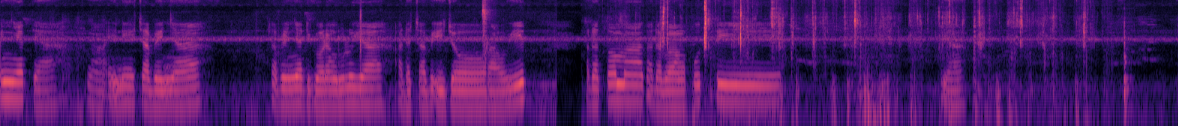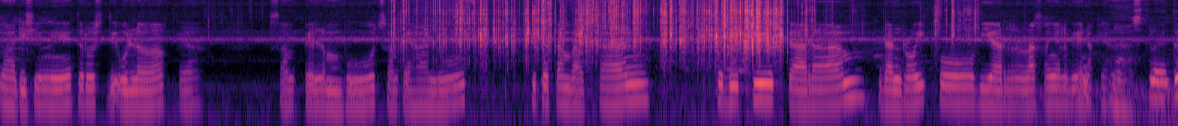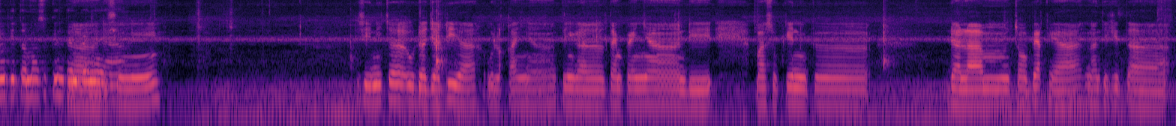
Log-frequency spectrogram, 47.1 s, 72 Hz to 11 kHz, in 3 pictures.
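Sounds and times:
pestle grinding in mortar: 10.2 - 14.7.

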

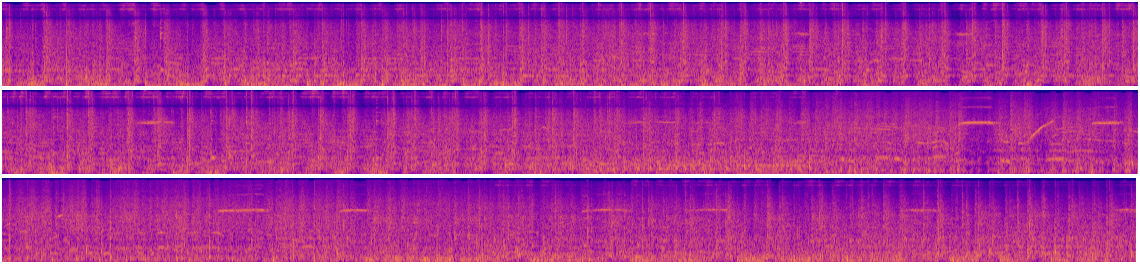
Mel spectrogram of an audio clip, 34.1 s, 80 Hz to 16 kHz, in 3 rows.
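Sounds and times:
percussion group drumming: 0.0 - 34.0
high whistle blasts: 12.6 - 13.2, 16.4 - 18.6, 20.8 - 23.4, 24.8 - 26.5, 28.5 - 30.1, 31.8 - 32.2.

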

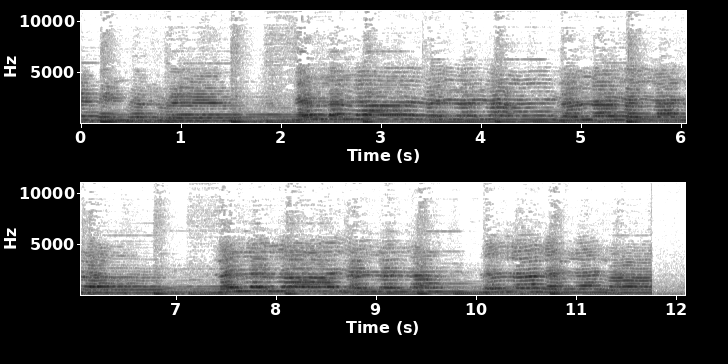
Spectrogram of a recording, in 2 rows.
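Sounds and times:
children singing: 0.0 - 11.8
instrumental backing music: 0.0 - 11.8.

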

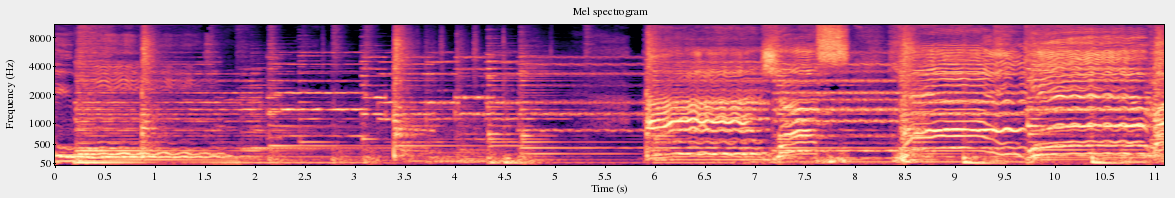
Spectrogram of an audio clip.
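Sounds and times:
gospel voices singing: 0.0 - 2.2, 5.5 - 11.0
deep bass notes: 0.0 - 11.0.

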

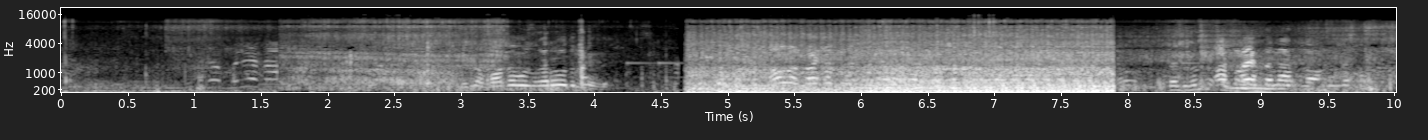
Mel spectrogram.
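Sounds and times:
people talking outdoors: 0.3 - 10.0
truck engine rumbling: 4.7 - 7.9.

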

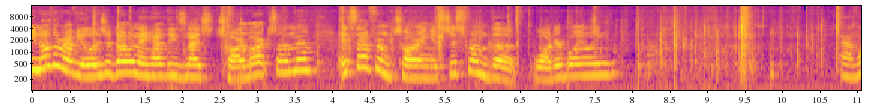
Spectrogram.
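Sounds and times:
paper crinkling and rustling: 0.6 - 11.0.

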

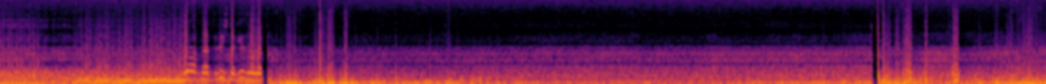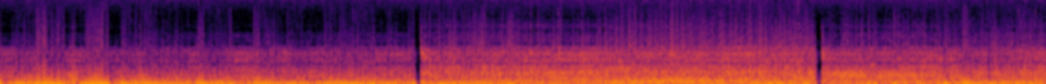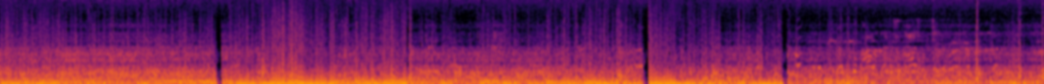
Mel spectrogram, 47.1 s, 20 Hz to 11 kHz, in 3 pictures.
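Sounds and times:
truck engine rumble: 0.0 - 47.0.

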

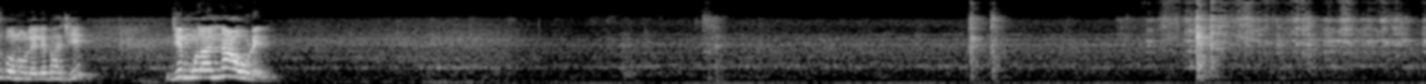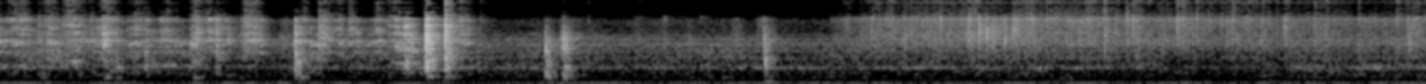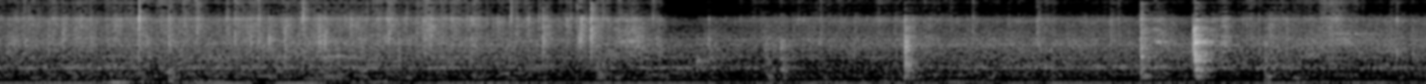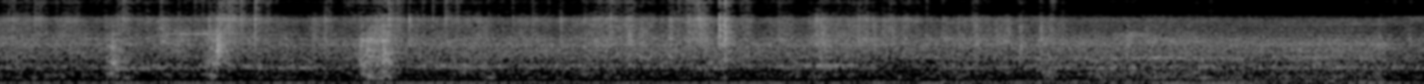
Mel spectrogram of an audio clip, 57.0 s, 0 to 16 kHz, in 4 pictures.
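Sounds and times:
faint sizzle: 0.0 - 57.0
spatula scraping griddle: 11.2 - 19.1, 22.8 - 53.4.

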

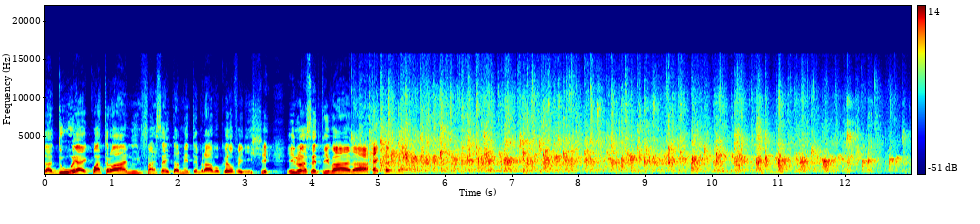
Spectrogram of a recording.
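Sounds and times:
audience applauding: 4.6 - 13.0.

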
